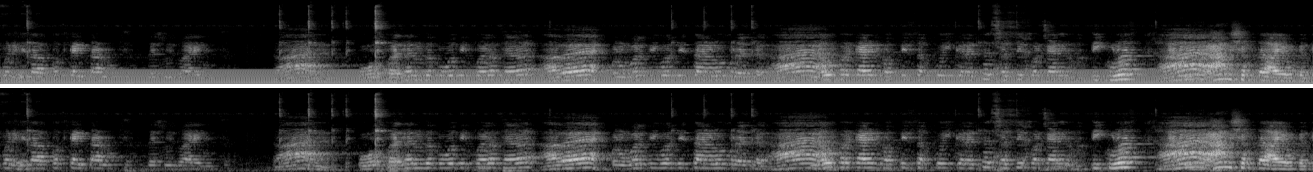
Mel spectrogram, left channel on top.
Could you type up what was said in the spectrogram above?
पर हे जावत काही ताळ 10वे द्वारे હા वो भजन जो कोती परस હવે पण वरती वरती चालणं परस हा 9 प्रकारे भक्ती सब कोई करे છે 10 प्रकारे भक्ती कुणस हा. राम शब्द आयोग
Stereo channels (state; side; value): noise; left; hum, 5 dB below the sound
